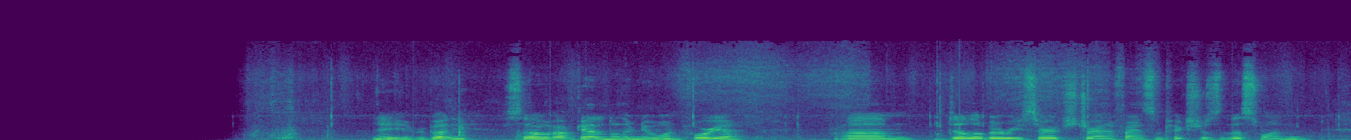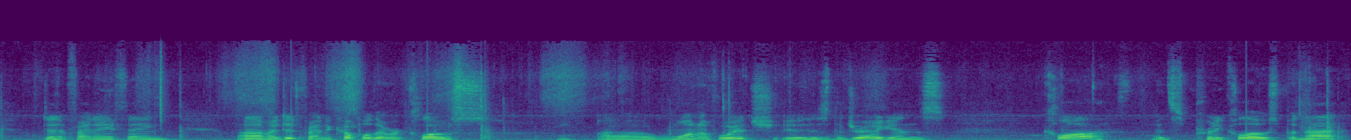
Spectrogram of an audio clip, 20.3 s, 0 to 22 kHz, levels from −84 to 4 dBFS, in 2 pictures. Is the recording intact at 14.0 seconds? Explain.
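No. At 14.0 s the audio lies within a run of periodic USB or driver dropouts spanning 1.05 s to 19.48 s. Every 1.024 s the bus or driver stalls, and roughly 2 ms of signal is replaced by silence, producing evenly spaced ticks whenever sound is present.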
